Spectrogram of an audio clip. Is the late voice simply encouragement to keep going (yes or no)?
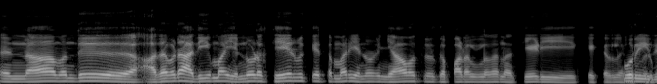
no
